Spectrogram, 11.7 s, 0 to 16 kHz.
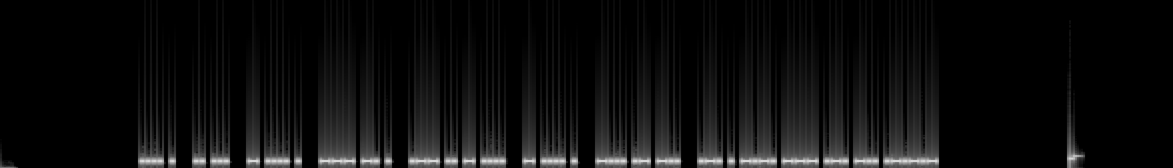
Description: Morse code, heard as a keyed tone, about 37 wpm, 700 Hz. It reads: HE IS THE ONE WITH THE BAD RECORD.
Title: Sentences from Top 1000 Words - Review Part 3 - 40wpm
